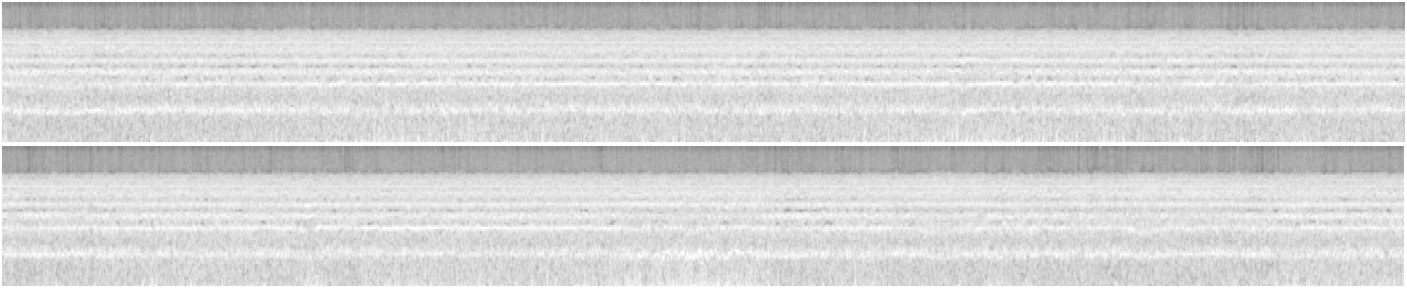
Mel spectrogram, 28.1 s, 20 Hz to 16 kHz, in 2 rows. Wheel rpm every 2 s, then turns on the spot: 230, 230, 230, 230, 230, 230, 230, 230, 230, 230, 220, 230, 230, 230.
none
